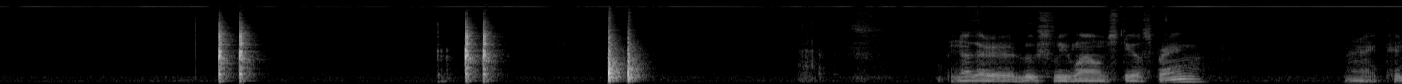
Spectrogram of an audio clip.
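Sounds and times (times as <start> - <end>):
metal knocks on hard surface: 6.1 - 6.5.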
